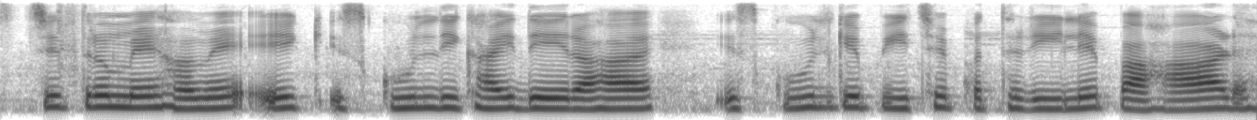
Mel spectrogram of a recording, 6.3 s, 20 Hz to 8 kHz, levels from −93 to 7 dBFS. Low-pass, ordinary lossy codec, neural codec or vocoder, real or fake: 7.2 kHz; none; none; real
